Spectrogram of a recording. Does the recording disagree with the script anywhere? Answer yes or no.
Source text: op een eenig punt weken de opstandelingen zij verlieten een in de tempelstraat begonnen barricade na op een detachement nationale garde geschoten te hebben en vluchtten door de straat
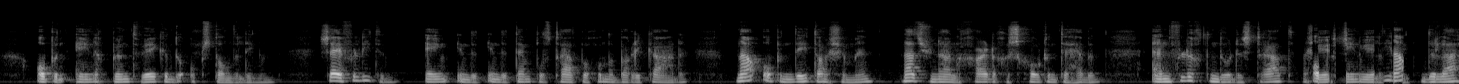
yes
